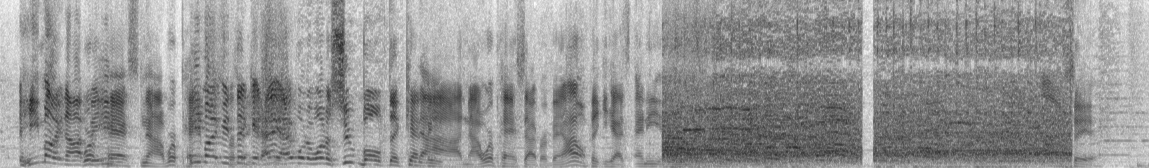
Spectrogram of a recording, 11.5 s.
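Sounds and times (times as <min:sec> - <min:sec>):
speech: 0:00.2 - 0:08.6
stadium crowd roar: 0:06.6 - 0:10.7.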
